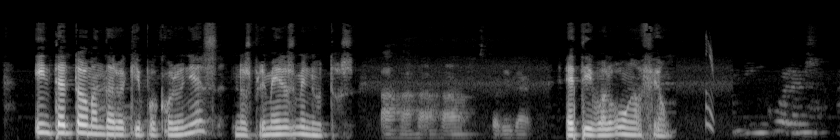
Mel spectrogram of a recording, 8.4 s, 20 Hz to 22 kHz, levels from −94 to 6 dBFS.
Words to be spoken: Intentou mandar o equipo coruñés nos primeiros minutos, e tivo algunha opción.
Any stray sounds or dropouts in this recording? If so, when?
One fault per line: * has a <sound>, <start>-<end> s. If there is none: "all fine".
* has a laugh, 3.8-5.3 s
* has a chirp, 7.1-7.1 s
